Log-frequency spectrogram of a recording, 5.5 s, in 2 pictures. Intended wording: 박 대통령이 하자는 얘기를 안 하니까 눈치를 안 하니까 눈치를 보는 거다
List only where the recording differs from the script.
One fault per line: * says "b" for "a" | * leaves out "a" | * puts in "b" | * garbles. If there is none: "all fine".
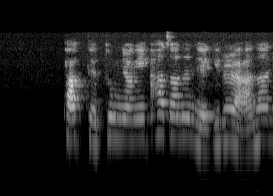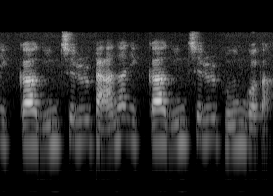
all fine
